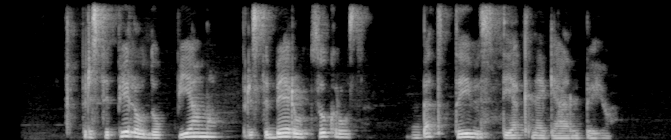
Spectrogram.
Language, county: Lithuanian, Kaunas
